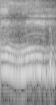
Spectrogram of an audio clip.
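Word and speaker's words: knead: इसको भी नीड pronounce करते हैं, इसमें के साइलेंट रहता है।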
